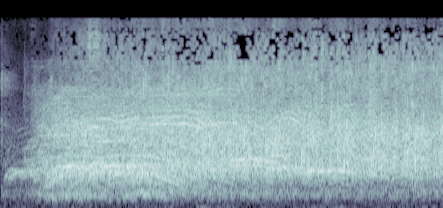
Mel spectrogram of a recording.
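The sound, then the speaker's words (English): A crowd bursts into loud, sustained applause, many hands clapping in a dense, steady roar that rises quickly and holds at full strength throughout. “Get ready for your yes and amen really loud and get ready to clap.”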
